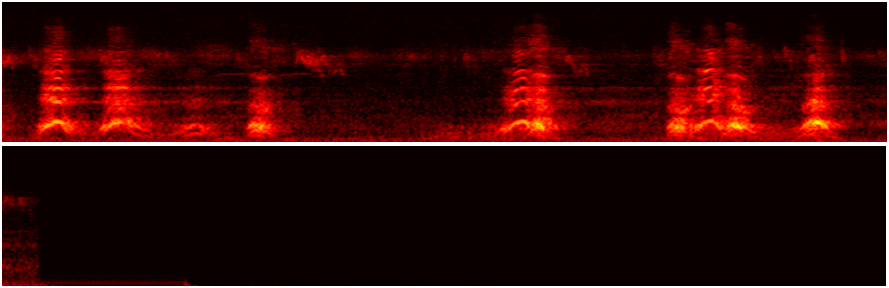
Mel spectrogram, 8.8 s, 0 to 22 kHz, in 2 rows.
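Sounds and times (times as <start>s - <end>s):
dog barking: 0.0s - 1.5s, 2.4s - 4.3s.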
